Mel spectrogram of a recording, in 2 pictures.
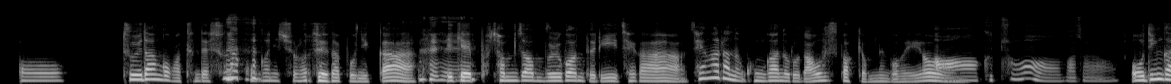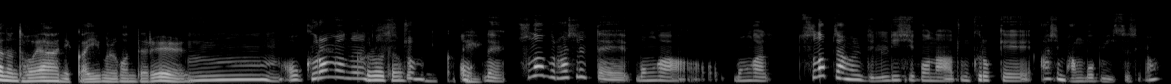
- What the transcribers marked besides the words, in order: laugh; laughing while speaking: "줄어들다"; laugh; laughing while speaking: "네"; laugh; other background noise
- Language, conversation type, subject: Korean, podcast, 작은 집을 효율적으로 사용하는 방법은 무엇인가요?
